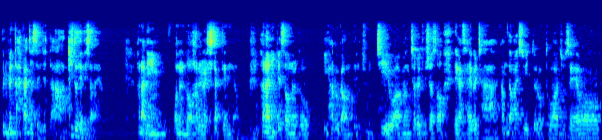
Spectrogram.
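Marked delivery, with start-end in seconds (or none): 2.7-12.0 low, soft, murmured prayer; short morning prayer. Acted. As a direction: pray privately and humbly. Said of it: "이렇게 기도를 짧게 하잖아요".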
